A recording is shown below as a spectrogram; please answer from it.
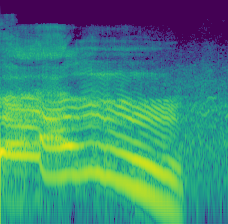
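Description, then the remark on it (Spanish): A voice imitates the loud straining grunt a weightlifter makes in a gym when lifting a barbell: one drawn-out, strained groan that slides downward in pitch and cuts off after nearly two seconds. “Y cuando la levantan emiten un gruñido fuerte para que se escuche en todo el gimnasio.”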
